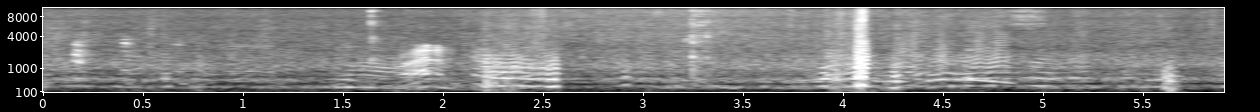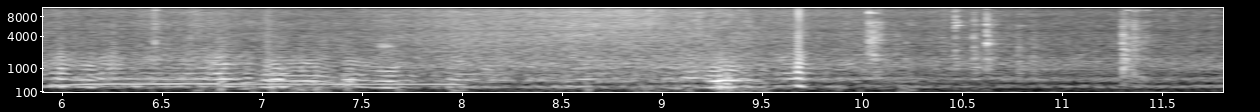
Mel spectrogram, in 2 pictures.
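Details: Africanized honey bee colony in a shed being removed by hand, bees clinging to a person's finger: continuous low humming drone, with intermittent speech, sharp clicks and handling noises over it.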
